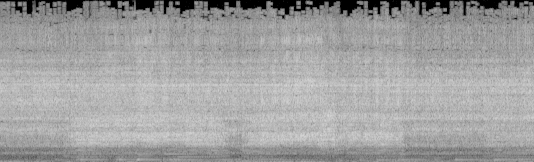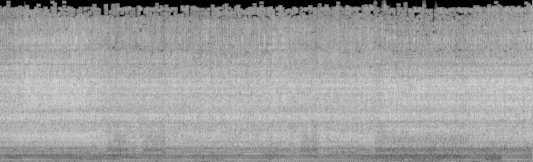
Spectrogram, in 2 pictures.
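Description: Small rotary carving tool with a flat-tip diamond bit grinding into the edge of a wooden fin, a steady high whine and hiss that swells and eases as the bit is pressed in and lifted off. Background music plays underneath.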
